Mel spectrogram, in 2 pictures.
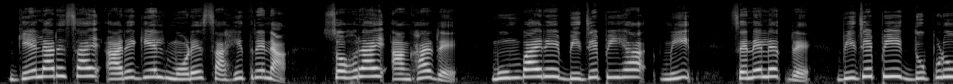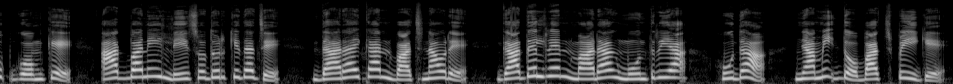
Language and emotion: Santali, neutral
